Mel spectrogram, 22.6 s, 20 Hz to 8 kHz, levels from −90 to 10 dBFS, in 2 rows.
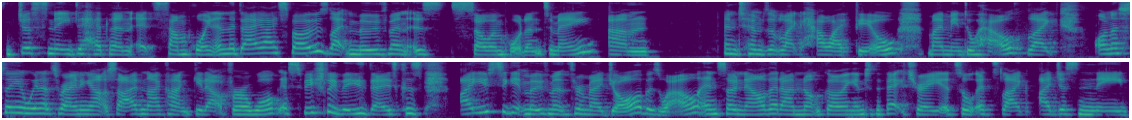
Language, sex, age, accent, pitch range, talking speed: English, female, 20-39, Australian, 200-245 Hz, 200 wpm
